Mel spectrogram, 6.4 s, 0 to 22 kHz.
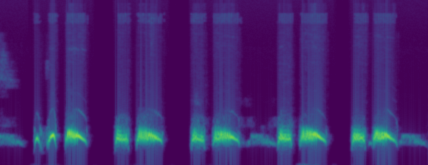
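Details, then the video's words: Spotted dove cooing, a recording played to lure wild doves: short hoarse two- and three-note coos, each phrase ending in a drawn-out falling note, repeated steadily about once a second with brief pauses, no other sounds. "Tiếng chim cu gáy mp3 dùng kích bổi hiệu quả nhất"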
